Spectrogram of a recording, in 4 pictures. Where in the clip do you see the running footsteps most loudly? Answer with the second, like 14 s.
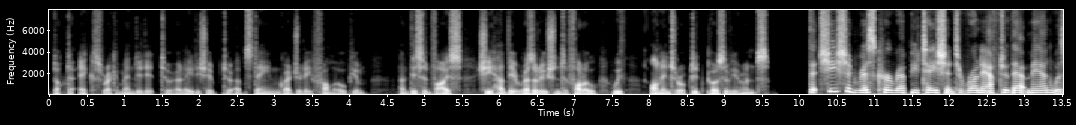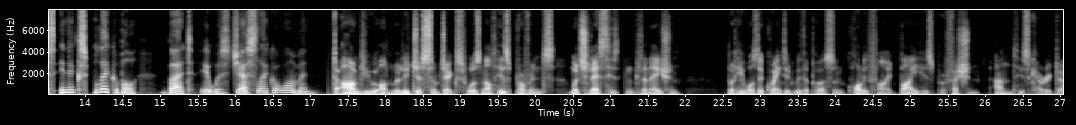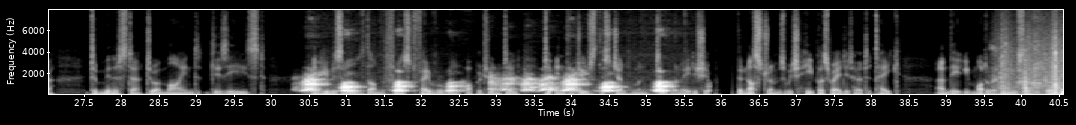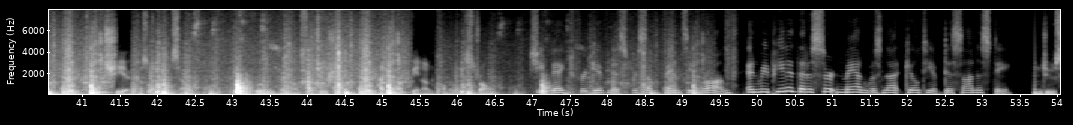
43 s.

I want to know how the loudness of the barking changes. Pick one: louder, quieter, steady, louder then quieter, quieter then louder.
quieter then louder.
